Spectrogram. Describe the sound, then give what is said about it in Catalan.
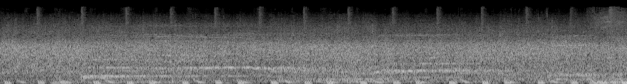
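A large arena crowd at the Palau applauds as Saras comes out, the first applause of the night. The clapping is a dense, steady roar that stays loud for the whole stretch, with faint cheers and a few tonal whistles rising through the noise. “És evident que ha sortit Saras perquè deuen ser els únics, els primers aplaudiments de la nit.”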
